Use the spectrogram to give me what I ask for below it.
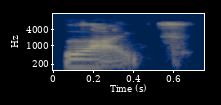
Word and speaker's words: light: 好，那我们讲到香味的话，就会讲到 light scent 或者是 strong scent，就是说有浓有淡的，所以我们要注意怎么样子去形容味道很淡的，就是 light，不要记得这个 ght 不发音。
